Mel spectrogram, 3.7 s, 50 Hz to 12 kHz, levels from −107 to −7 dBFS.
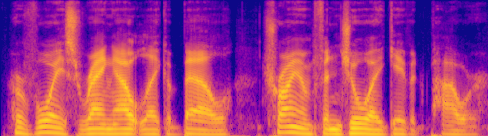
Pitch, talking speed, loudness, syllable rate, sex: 110 Hz, 215 wpm, -19 LUFS, 4.6 syllables/s, male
